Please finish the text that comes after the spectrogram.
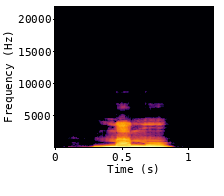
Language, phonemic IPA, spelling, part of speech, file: French, /ma.mɑ̃/, maman, noun, Fr-maman.ogg
- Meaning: mummy, mommy, mom, mum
